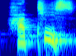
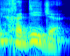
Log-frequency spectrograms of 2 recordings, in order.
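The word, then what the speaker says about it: Hatice: In Turkish, some people spell it H-A-T-I-C-E. I would say Hatis for that. No, it's actually Khadija.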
